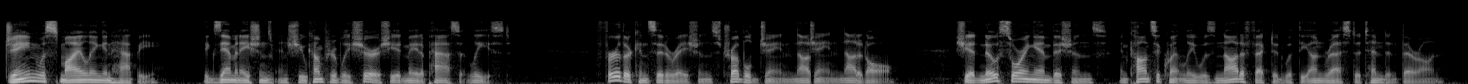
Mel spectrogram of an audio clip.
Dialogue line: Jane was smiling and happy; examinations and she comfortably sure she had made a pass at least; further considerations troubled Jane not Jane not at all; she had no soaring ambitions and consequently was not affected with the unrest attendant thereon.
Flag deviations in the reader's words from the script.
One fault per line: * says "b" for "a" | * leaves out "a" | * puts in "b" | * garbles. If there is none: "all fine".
all fine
